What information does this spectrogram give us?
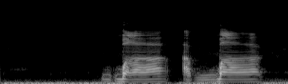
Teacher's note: this is the voiced labial velar plosive consonant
